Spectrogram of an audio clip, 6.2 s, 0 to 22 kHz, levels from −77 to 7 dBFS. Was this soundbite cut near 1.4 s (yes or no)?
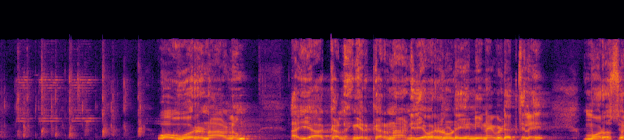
yes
